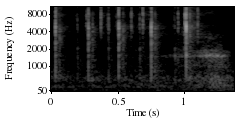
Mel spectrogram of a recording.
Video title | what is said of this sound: MOLOTOW versus TOOLI-Art paint markers Part2 | So you have to shake it. You can hear the ball rolling.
